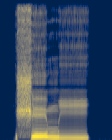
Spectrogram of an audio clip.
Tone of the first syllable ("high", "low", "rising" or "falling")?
low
